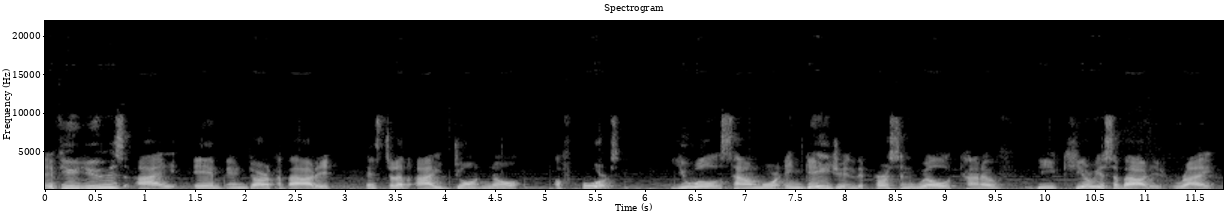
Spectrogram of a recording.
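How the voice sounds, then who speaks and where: A woman's voice: lowish voice, mellow. A woman teaching an online English lesson, explaining tips and often checking in with "right?". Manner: tags many sentences with "right?"; coaching, repetitive explanation.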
